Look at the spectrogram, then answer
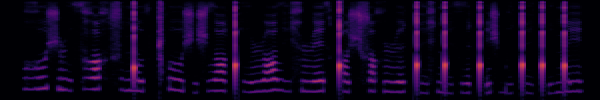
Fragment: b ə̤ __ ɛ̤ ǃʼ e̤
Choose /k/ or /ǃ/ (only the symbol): ǃ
